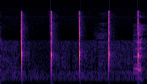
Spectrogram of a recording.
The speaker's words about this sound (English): Why am I the only one clapping? I don't understand.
